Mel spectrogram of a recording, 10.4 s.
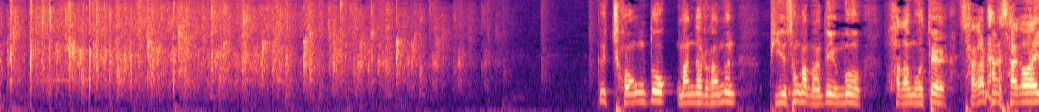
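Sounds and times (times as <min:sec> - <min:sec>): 
audience applause: 0:00.0 - 0:05.1
speech: 0:06.0 - 0:10.3.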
